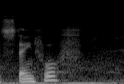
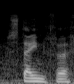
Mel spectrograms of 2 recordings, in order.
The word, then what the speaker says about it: Stainforth: Stainforth, I think that's how you say it. That's how the onboard announcement said it, so I'll go with that.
